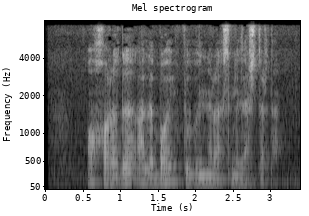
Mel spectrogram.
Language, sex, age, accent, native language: Uzbek, male, 18-24, Farg'ona, Uzbek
